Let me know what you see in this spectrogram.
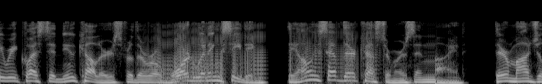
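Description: Speech heard through a wideband Bluetooth headset link, which caps the band at 8 kHz and adds only light grain. From 1.42 to 3.84 s, right after "requested new colors for", a steady robotic buzz at 200 Hz rides on the speech. This is buffer tearing: the writer and reader of the playback ring buffer have slipped, so every 5 ms period carries a small slice, roughly a tenth, of audio from about 10 ms earlier, with hard joins that rattle at the buffer rate. At 4.26 to 4.37 s the sound briefly turns into a held, buzzy tone at full level, then warbles as normal audio resumes. That is concealed Bluetooth headset packet loss: about 98 ms of voice packets went missing across a 120 ms span, with the longest gap 75 ms, and the receiver filled them by repeating the best-matching recent stretch of waveform.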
